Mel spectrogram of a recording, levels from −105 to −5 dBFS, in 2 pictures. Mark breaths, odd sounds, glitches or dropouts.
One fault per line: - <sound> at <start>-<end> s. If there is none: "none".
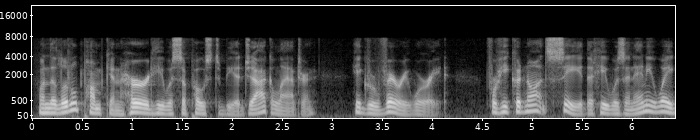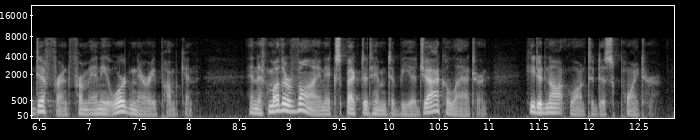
none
